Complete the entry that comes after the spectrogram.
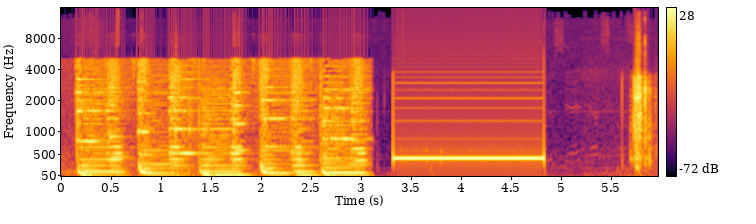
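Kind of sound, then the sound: signal or alarm, telephone ringing tone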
